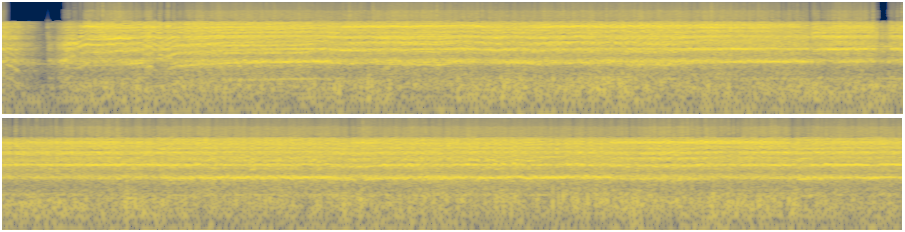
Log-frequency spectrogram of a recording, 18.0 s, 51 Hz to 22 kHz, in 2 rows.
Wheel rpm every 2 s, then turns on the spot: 110, 200, 210, 220, 230, 220, 210, 220, 220.
none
